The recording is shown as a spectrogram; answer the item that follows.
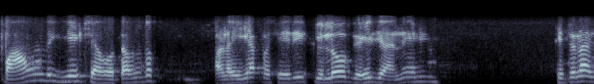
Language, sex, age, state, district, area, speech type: Hindi, male, 45-60, Uttar Pradesh, Sitapur, rural, conversation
